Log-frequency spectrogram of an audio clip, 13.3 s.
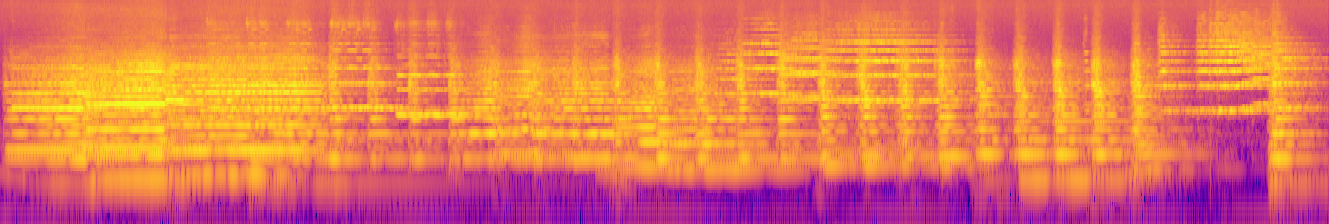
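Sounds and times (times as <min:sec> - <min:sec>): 
violas playing: 0:00.1 - 0:13.2.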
